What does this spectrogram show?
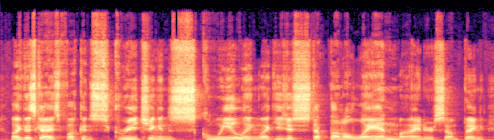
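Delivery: ordinary delivery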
